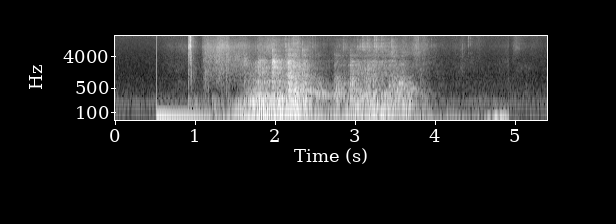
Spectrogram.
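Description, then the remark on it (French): A refrigerator door pops open with a sharp click, followed by a few seconds of low rumbling and rustling as the fridge is searched for a child's cuddly toy, then thumps shut. Fairly loud, with no voices. “rien non plus dans le frigidaire.”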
